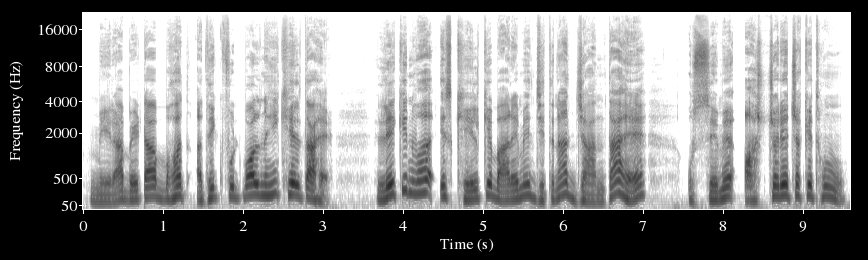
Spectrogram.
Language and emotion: Hindi, surprised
